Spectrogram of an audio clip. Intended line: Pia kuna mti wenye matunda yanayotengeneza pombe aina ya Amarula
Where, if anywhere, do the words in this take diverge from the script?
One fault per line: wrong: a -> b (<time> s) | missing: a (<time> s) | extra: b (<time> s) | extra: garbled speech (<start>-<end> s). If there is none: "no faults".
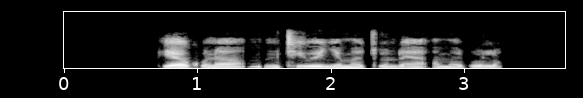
missing: yanayotengeneza pombe aina (2.6 s)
